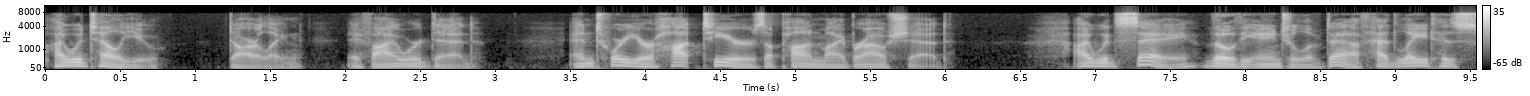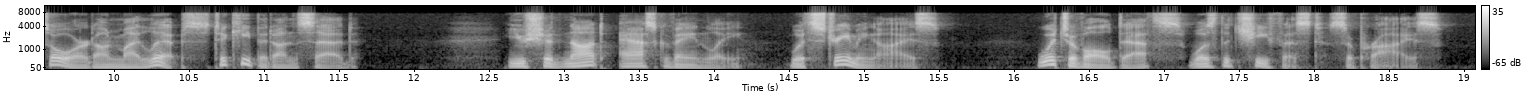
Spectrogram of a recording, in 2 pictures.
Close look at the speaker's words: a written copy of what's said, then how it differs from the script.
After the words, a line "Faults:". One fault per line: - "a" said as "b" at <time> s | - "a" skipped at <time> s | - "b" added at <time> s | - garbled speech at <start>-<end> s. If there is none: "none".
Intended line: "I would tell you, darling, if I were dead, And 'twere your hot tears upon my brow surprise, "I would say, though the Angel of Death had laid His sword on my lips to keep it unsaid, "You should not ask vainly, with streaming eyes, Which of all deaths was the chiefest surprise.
"I would tell you, darling, if I were dead, And 'twere your hot tears upon my brow shed, "I would say, though the Angel of Death had laid His sword on my lips to keep it unsaid, "You should not ask vainly, with streaming eyes, Which of all deaths was the chiefest surprise.
Faults:
- "surprise" said as "shed" at 5.6 s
